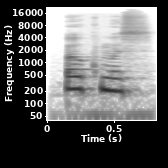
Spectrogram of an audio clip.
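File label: "ӧкмыс", Komi, female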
